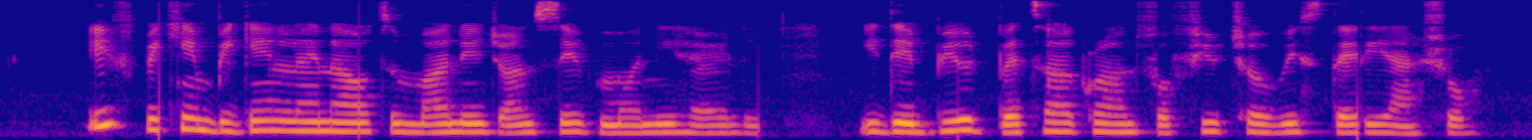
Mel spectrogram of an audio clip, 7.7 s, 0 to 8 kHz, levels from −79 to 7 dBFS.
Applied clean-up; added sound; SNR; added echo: none; none; none; none.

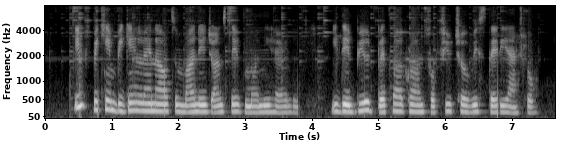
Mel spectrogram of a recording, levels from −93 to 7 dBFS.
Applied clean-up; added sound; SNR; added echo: neural separator model SepFormer DNS4.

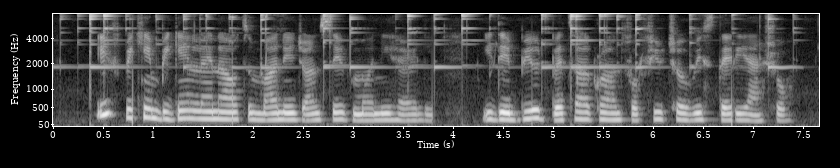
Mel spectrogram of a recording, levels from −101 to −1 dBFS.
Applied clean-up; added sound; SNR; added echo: none; Chink, clink; 5 dB; none.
